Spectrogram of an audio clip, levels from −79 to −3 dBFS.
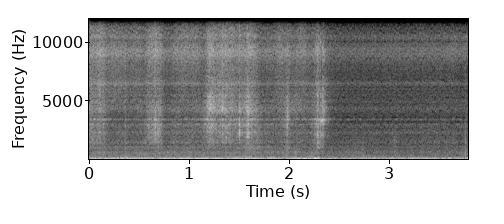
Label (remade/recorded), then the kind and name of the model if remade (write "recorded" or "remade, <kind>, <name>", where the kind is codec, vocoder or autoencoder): remade, autoencoder, DAC-VAE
